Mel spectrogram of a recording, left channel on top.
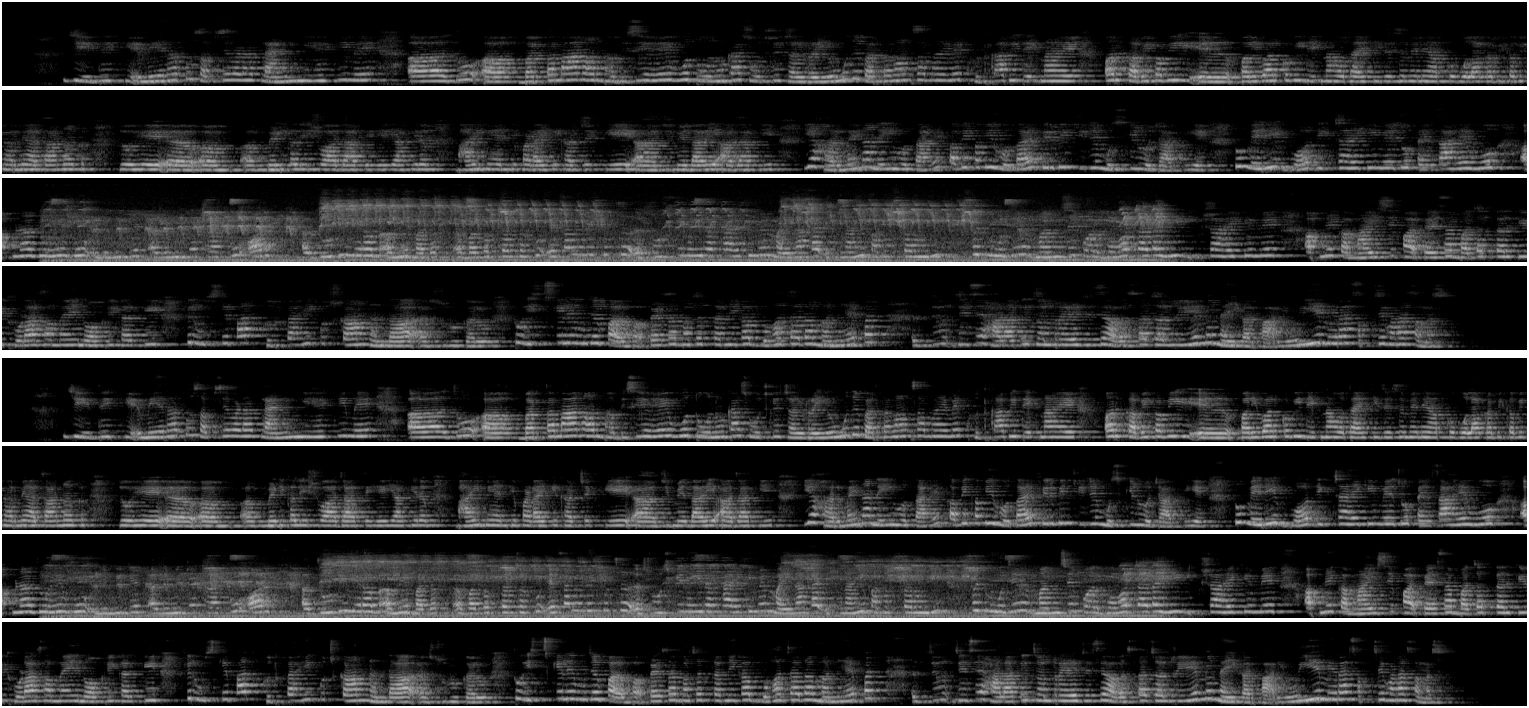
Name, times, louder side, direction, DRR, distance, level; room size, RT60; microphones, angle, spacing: voice 1, 0.3-48.8 49.1-60.2, right 2 dB, 50° right, 4 dB, 1.4 m, -28 dB
sound 1, 30.9-42.1, left 2 dB, 30° left, 2.6 m, -34 dB
12.0 x 8.9 x 8.4 m, 0.69 s
head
